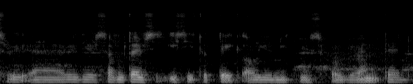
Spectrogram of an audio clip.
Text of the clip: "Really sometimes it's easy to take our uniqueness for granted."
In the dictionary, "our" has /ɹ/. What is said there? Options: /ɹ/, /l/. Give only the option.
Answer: /l/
